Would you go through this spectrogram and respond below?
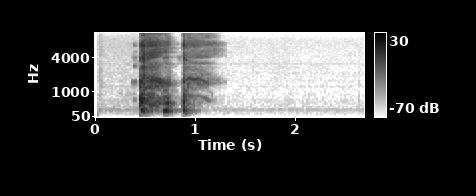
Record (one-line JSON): {"cough_length": "2.7 s", "cough_amplitude": 32767, "cough_signal_mean_std_ratio": 0.25, "survey_phase": "beta (2021-08-13 to 2022-03-07)", "age": "45-64", "gender": "Female", "wearing_mask": "No", "symptom_none": true, "smoker_status": "Never smoked", "respiratory_condition_asthma": false, "respiratory_condition_other": false, "recruitment_source": "REACT", "submission_delay": "2 days", "covid_test_result": "Negative", "covid_test_method": "RT-qPCR", "influenza_a_test_result": "Negative", "influenza_b_test_result": "Negative"}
